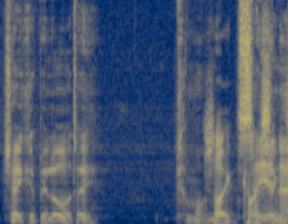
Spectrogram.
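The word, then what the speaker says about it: Elordi: his name um what's the song it is a Lordi he said good day I'm J Jacob AI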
